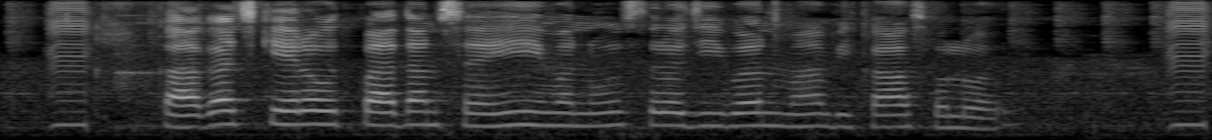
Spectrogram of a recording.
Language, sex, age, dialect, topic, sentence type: Maithili, female, 25-30, Angika, agriculture, statement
